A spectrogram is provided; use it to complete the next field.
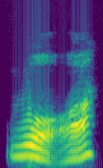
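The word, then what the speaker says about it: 我: Lets learn the pronunciation for Wǒ Wǒ is pronounced using the falling rising tone, Can you say Wǒ ?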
